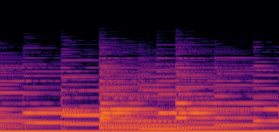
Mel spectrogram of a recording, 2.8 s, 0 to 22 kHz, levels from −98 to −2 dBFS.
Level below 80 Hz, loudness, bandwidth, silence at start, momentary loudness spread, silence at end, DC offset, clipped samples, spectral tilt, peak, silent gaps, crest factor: -58 dBFS; -36 LUFS; 8 kHz; 0 s; 7 LU; 0 s; 1%; under 0.1%; -8 dB/octave; -20 dBFS; none; 18 dB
